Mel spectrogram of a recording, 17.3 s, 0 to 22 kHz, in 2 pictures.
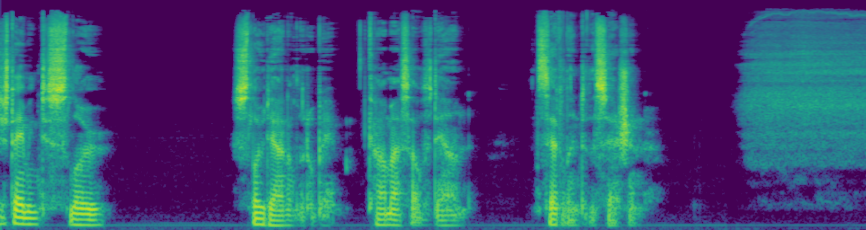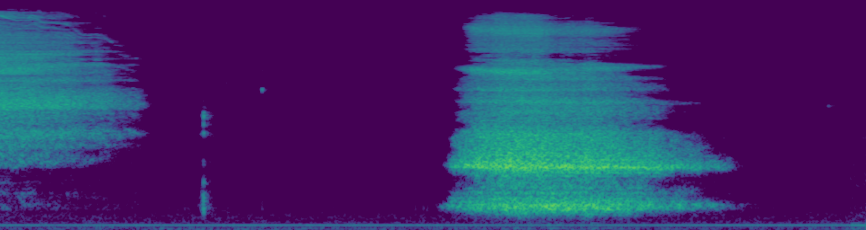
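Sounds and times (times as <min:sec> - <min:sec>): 
speech: 0:00.0 - 0:01.1, 0:02.4 - 0:04.8, 0:05.4 - 0:06.6
deep slow breathing in a guided calming session: 0:07.3 - 0:10.2, 0:13.1 - 0:16.2.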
